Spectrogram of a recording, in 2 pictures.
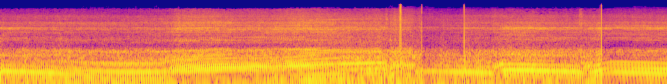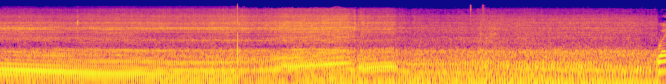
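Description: Ducati Hypermotard's L-twin engine under way, its pitch climbing and falling again and again as the throttle opens and closes through the bends and gear changes.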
